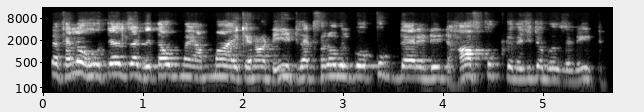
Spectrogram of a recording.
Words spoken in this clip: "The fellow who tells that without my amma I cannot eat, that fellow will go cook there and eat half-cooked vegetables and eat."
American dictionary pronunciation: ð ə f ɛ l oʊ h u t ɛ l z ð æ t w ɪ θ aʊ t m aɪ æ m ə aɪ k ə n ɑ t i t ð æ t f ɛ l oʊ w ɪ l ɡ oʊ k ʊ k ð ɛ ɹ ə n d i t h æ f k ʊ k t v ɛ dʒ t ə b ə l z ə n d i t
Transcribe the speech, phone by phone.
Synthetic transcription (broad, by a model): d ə f ɛ l oʊ h u t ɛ l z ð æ t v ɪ t aʊ t m aɪ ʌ m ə aɪ k ə n ɑ t i t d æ t f ɛ l oʊ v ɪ l ɡ oʊ k ʊ k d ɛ ɹ ə n d i t h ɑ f k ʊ k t v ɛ dʒ t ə b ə l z ə n d i t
